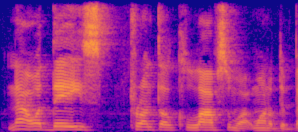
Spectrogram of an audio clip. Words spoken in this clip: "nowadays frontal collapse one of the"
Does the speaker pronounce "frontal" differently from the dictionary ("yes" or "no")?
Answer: yes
